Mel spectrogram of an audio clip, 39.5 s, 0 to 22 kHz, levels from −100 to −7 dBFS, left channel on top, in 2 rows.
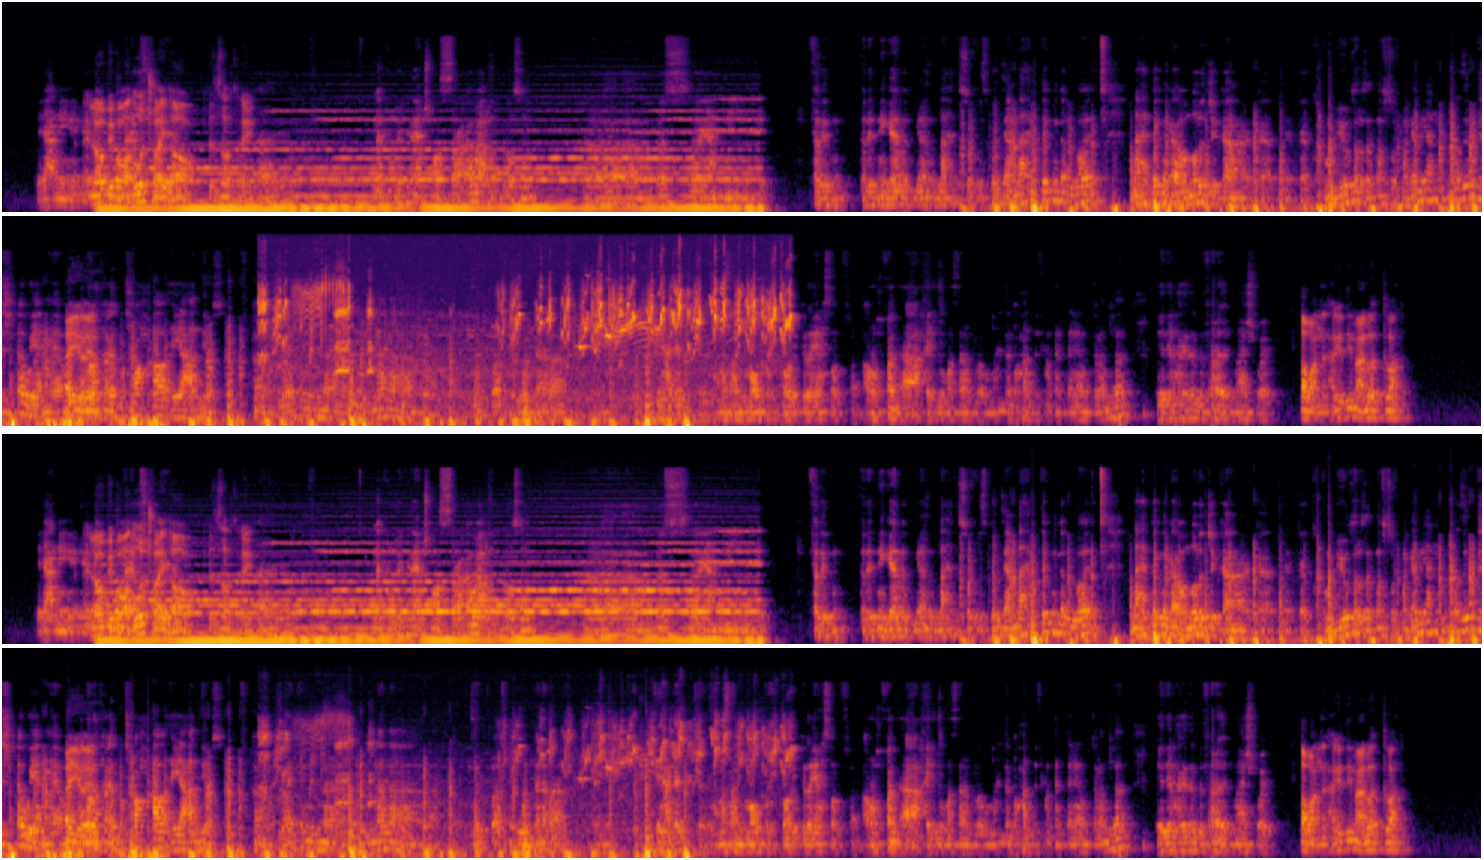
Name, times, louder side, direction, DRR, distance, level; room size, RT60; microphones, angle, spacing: voice 1, 0.5-2.4 3.3-4.0 4.9-7.1 7.7-10.2 10.8-11.1 11.4-22.6 23.1-25.6 25.9-27.2 27.6-27.9 28.2-34.7 35.1-36.6, right 2 dB, 75° right, 1 dB, 1.1 m, -38 dB
voice 2, 1.1-3.3 20.6-21.3 23.1-23.6 33.0-33.3 37.0-38.4, equal, 10° right, 1 dB, 0.7 m, -33 dB
sound 1, 1.2-10.1, right 2 dB, 30° right, 0.3 m, -30 dB
sound 2, 12.8-28.9, right 1 dB, 55° right, 0.7 m, -32 dB
sound 3, 23.1-30.3, left 12 dB, 65° left, 0.3 m, -34 dB
5.8 x 2.3 x 2.5 m, 0.35 s
head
